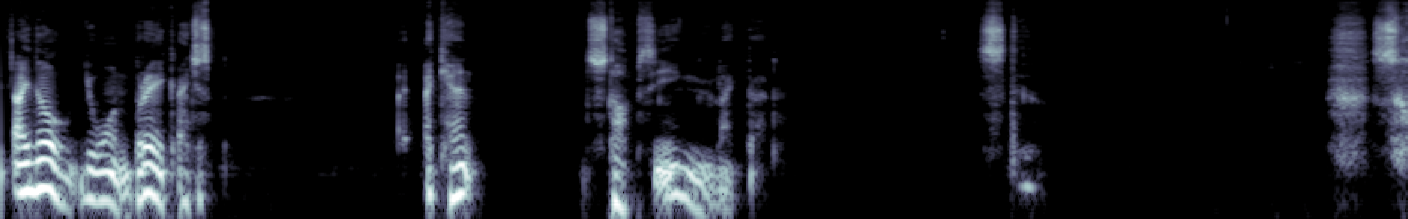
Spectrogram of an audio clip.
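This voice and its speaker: Man acting a slow, husky, devoted prince. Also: medium pitch, sing-song, full character voice. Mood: longing, conflicted. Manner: intense, pleading, tender, often dropping to a whisper. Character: devoted, protective, guilt-ridden prince in love. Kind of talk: romantic audio roleplay acting.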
